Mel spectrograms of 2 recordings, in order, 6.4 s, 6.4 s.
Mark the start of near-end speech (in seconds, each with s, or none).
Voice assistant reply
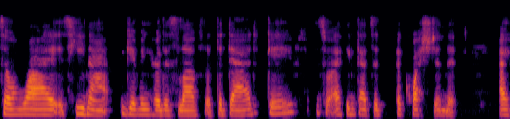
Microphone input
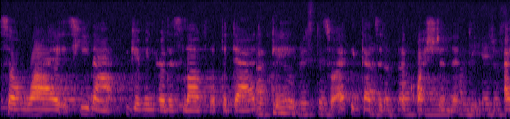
3.2 s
